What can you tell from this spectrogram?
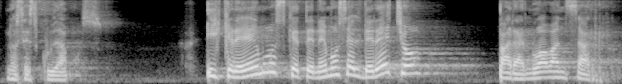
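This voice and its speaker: A man's voice: a little high, huge pitch swings, slow, a little mellow, long reverb tail. A male pastor delivering a sermon with emphatic preaching that repeats key phrases for effect.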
